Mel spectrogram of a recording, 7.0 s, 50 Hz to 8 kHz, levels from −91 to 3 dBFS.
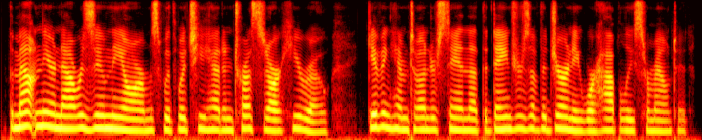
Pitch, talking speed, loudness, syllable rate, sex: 205 Hz, 220 wpm, -17 LUFS, 6.7 syllables/s, female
